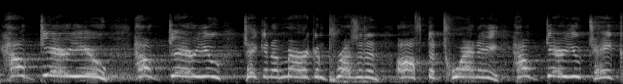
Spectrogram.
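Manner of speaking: mock outrage, yell it; outraged shout. Comic imitating furious Americans over the twenty dollar bill, shouting. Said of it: "They're like".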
